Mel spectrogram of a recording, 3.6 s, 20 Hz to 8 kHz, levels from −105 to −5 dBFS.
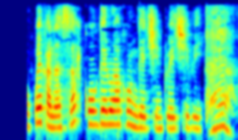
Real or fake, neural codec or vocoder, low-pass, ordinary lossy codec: fake; vocoder, 44.1 kHz, 128 mel bands every 512 samples, BigVGAN v2; 7.2 kHz; AAC, 32 kbps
